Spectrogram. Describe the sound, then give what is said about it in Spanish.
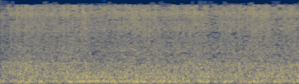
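A steady, dense roar of heavy rain, storms and rushing floodwater in streets turned into rivers in the province of Tarragona, Spain, during a DANA storm, loud and unbroken, with no voices and no pauses in the constant wash of noise. “Es el sonido de las últimas horas, lluvias, tormentas, graves inundaciones, calles convertidas en ríos.”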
